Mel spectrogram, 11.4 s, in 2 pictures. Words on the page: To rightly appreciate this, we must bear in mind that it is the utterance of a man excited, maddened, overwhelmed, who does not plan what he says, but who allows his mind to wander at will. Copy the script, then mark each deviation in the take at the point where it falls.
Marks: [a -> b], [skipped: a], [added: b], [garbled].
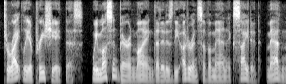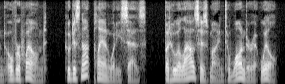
To rightly appreciate this, we [must -> mustn't] bear in mind that it is the utterance of a man excited, maddened, overwhelmed, who does not plan what he says, but who allows his mind to wander at will.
